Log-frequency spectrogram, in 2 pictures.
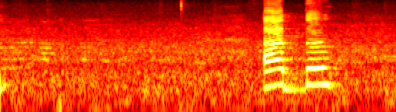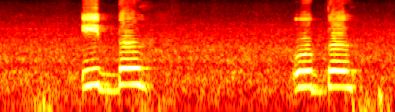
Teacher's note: حمزہ زبر با اب، با پر قلقلہ کریں گے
